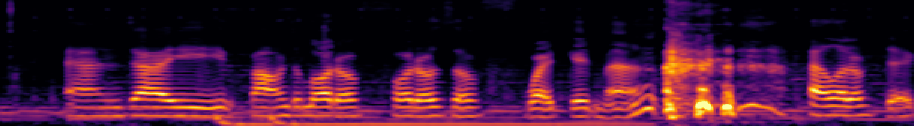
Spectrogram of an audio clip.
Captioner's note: chuckles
